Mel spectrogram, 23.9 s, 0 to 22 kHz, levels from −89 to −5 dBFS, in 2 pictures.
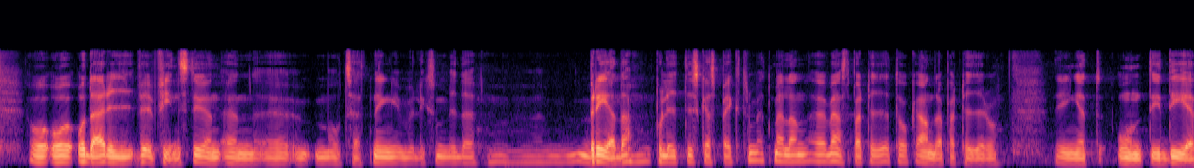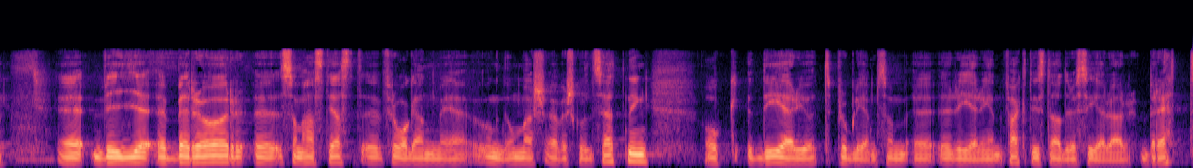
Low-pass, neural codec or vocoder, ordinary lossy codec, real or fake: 7.2 kHz; none; none; real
